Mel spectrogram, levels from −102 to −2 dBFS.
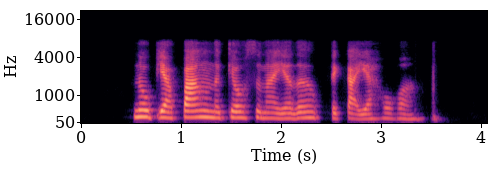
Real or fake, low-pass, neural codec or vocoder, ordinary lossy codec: fake; 7.2 kHz; codec, 24 kHz, 0.5 kbps, DualCodec; Opus, 32 kbps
